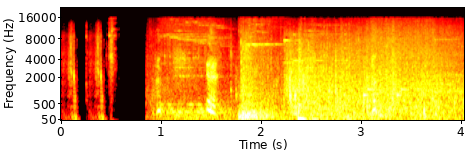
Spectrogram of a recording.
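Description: Water splashes loudly as something plunges into it.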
